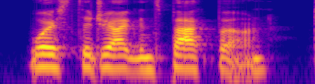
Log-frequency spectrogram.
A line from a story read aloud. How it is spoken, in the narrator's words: Din asked sharply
